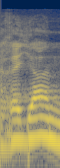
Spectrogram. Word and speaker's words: Rayhan: allez en Iran voir, c'est Rayhan, on prononce comme ça son nom.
